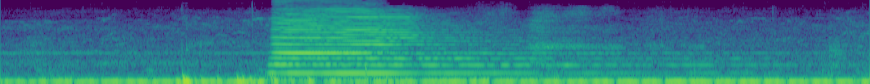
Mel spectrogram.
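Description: Diesel locomotive horn sounding once, a single steady blast of about a second and a half that then fades, from the out-of-sight lead locomotive of an approaching freight train at a level crossing, over a steady low rumble; a brief thump comes just before it.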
